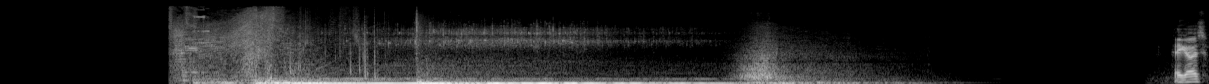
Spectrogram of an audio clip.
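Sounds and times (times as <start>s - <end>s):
whoosh: 5.5s - 9.6s.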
